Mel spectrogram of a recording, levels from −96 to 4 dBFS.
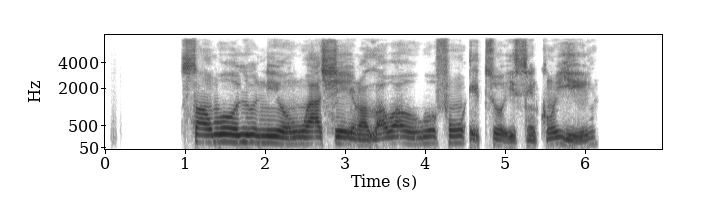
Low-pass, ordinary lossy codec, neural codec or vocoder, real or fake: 7.2 kHz; MP3, 64 kbps; vocoder, 22.05 kHz, 80 mel bands, WaveNeXt; fake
